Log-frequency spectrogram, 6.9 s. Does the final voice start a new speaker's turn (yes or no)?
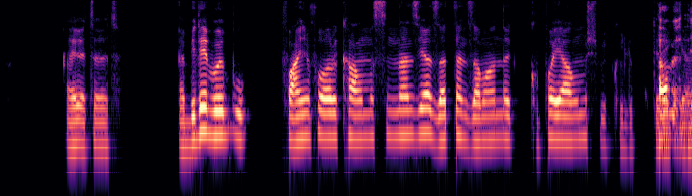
yes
